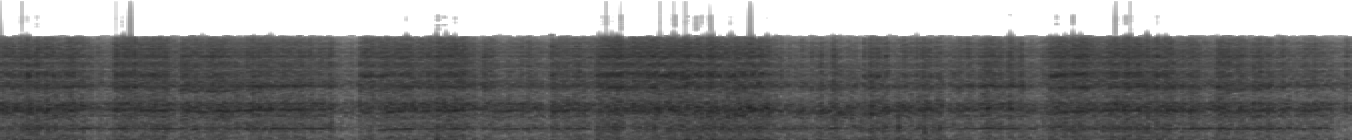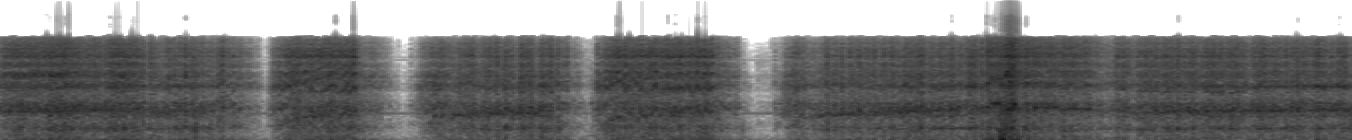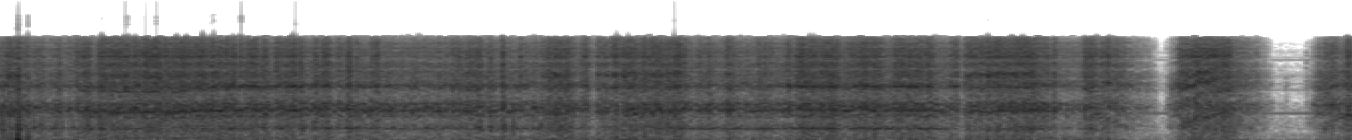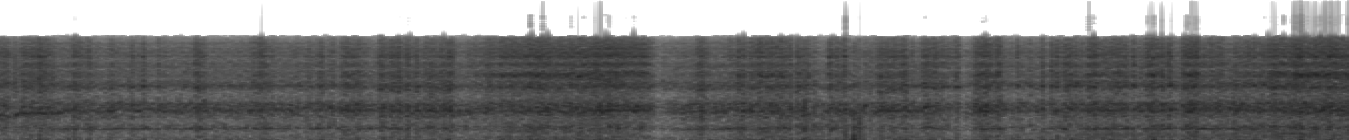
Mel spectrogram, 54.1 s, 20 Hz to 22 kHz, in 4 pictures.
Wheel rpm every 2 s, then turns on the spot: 230, 230, 230, 210, 230, 230, 230, 200, 100, 140, 120, 230, 220, 230, 220, 230, 230, 240, 220, 70, 190, 230, 220, 220, 210, 230, 230.
38-40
